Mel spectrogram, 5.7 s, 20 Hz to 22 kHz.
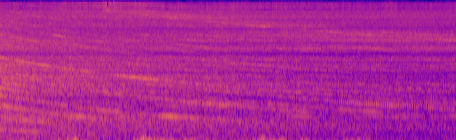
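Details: JetCat RC jet turbine idling after repair of starter clutch, bearings and deformed NGV that caused blade rub: steady high whine over even hiss, no surging or rattles; idle combustion temperature under 500 °C.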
